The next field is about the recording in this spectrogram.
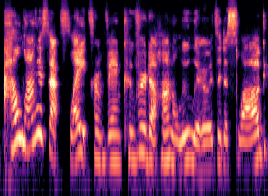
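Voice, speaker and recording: A woman's voice: medium pitch, lively intonation, normal speed, a bit bright. A woman co-hosting a podcast in casual chat, playful and sarcastic, laughing often. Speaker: podcast co-host.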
